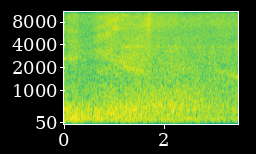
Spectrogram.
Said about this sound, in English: I'm just pausing so you get a little bit more wave.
